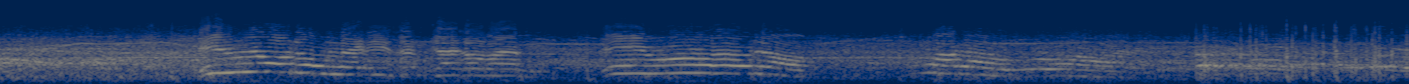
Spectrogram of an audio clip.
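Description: An adult man announces loudly through a megaphone.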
